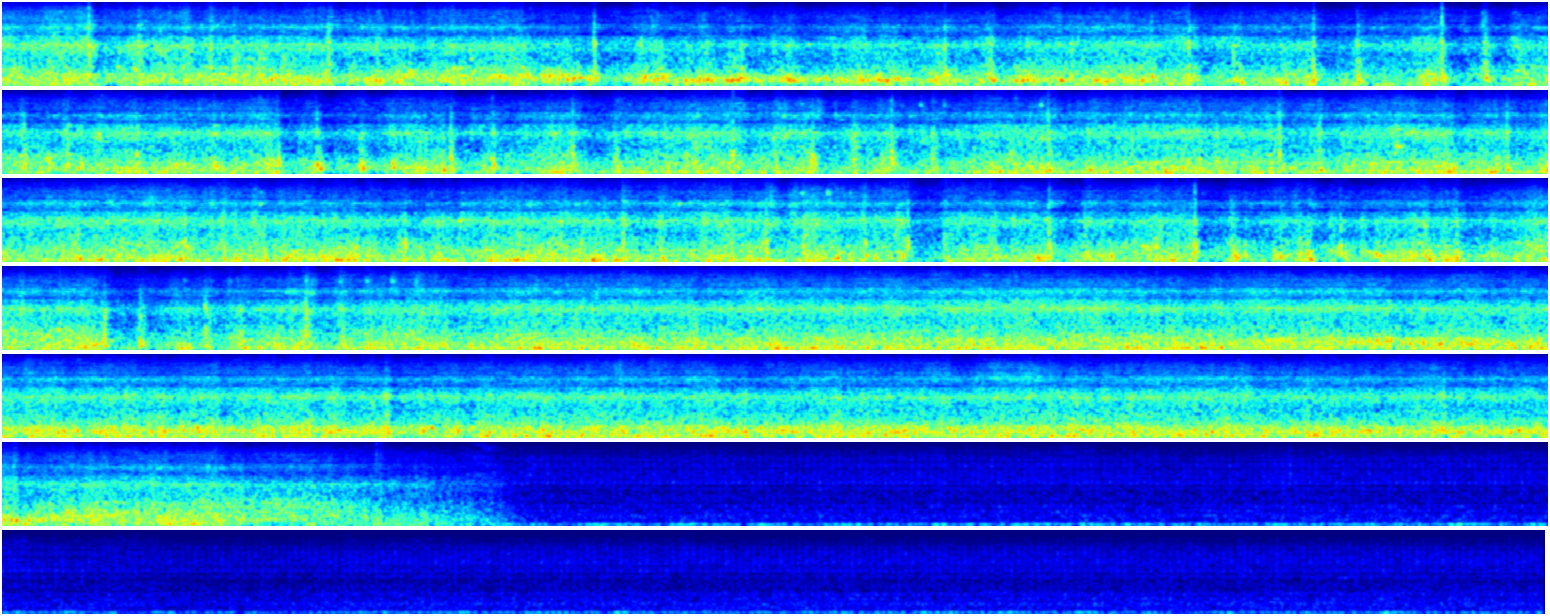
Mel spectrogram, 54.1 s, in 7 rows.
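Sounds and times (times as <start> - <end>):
train wheels rumbling: 0.0 - 54.0
wheels clicking over track: 0.0 - 54.0
rushing air: 25.7 - 41.3.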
